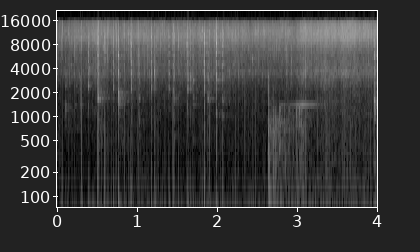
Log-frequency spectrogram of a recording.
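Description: Diced onions sizzling as they start to fry in hot oil in a saucepan, with a spoon clicking and scraping against the pan as they are stirred. The sizzle grows stronger about three seconds in.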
